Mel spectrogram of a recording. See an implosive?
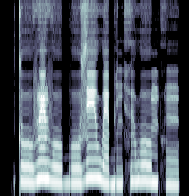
no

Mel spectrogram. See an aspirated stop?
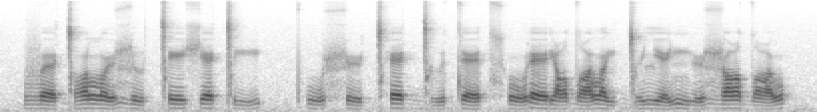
yes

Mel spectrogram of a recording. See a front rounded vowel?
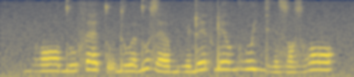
no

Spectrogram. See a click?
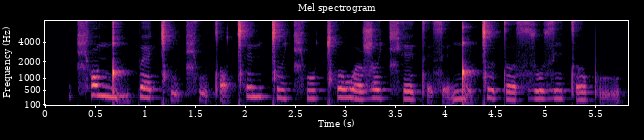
yes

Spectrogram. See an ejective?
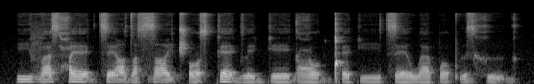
yes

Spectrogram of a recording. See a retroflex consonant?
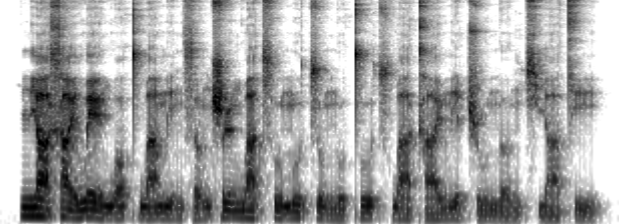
yes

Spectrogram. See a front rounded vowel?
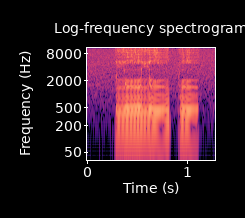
yes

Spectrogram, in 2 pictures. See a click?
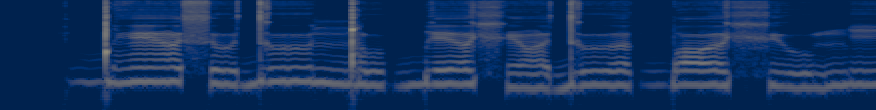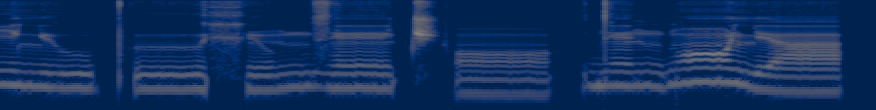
yes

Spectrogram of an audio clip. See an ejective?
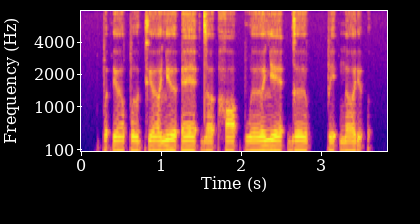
no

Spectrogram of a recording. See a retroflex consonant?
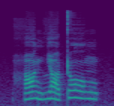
yes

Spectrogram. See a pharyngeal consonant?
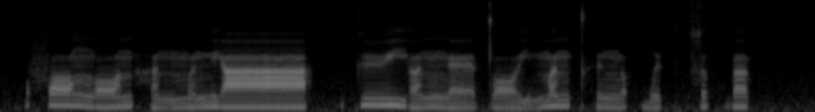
no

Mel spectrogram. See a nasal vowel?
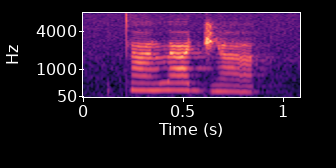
yes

